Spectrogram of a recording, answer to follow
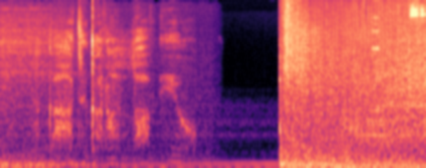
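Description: Horror trailer sound design: a woman's short distressed cries over a dark low drone. Then, just under three seconds in, a sudden loud boom hits and a dense, loud roar carries on after it.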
